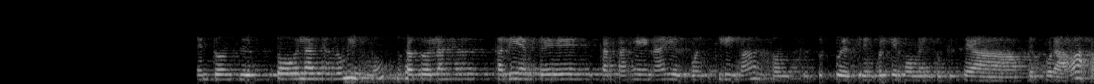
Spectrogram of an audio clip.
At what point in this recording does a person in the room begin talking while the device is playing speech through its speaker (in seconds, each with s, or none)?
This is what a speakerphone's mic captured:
2.0 s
